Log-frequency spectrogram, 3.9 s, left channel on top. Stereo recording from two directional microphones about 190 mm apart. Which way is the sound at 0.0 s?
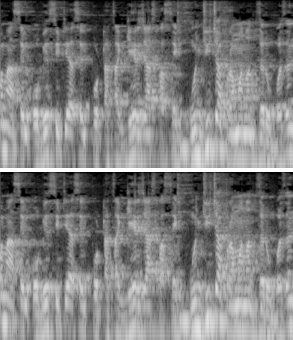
5° right (ahead or behind).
